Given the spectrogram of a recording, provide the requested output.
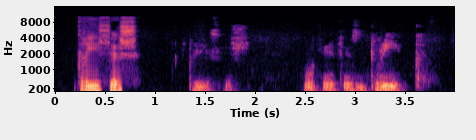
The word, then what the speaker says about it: Griechisch: Then Greenland would be Grisisch. I don't know, this is like a tongue twister, all these languages. Grisisch. Let's see how it is pronounced. Griechisch.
